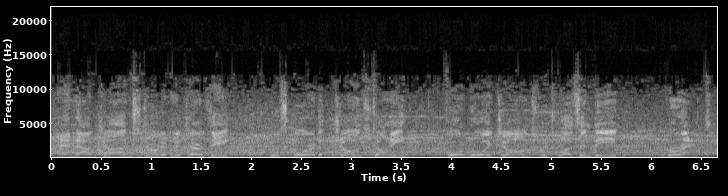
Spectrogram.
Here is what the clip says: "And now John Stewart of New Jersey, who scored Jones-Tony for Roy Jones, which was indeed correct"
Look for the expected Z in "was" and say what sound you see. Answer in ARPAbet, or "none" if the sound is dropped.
Z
